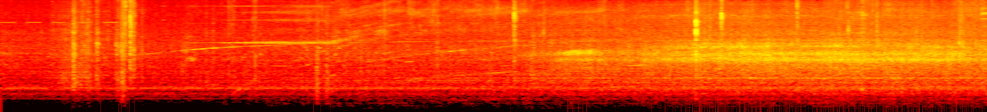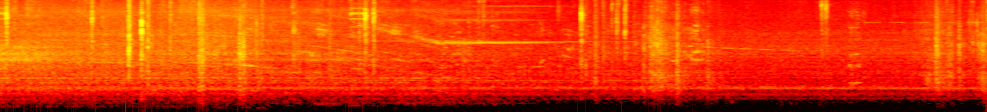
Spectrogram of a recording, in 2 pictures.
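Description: Oslo metro train running between two stations. Its motors whine upward in pitch as it pulls away and the running noise swells. Near the end the whine falls again as it slows, with scattered clicks and knocks from the running gear.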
